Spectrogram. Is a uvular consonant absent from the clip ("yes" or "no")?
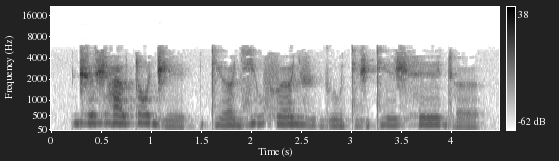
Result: yes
